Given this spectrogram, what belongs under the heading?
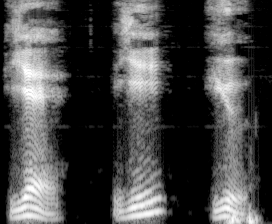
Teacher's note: Dilin ortasıyla üst damağın ortasından çıkar.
